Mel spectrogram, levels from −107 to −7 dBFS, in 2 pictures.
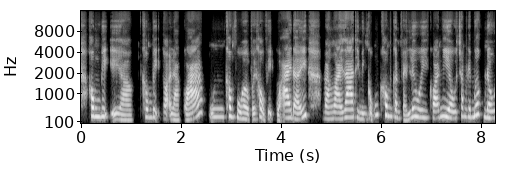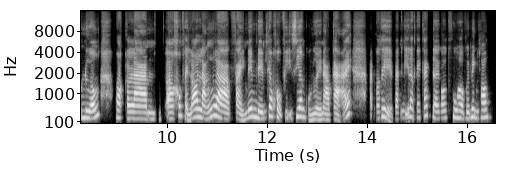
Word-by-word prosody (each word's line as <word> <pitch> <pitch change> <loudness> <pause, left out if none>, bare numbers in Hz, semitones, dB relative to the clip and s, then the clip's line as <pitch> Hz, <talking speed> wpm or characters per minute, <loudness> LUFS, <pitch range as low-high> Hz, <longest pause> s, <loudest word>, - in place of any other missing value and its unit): không 275 -2 +4
bị, 280 - -1
ờ, 160 -1 -2 0.2
không 255 -1 -3
bị, 250 0 -6
gọi 210 - -1
là, 165 -2 -1
quá, 320 - +3
ưm, 260 -1 -5
không 285 -2 +3
phù 225 - 0
hợp 195 -2 +3
với 180 +1 -2
khẩu - - 0
vị 375 - -4
của - - -3
ai 230 +1 +5
đấy. 210 - +2 0.3
Và 205 -1 0
ngoài 200 0 +1
ra 250 +1 +5
thì 235 - -7
mình 190 -2 -4
cũng 325 +2 -4
không 315 -7 +1
cần 240 -4 -2
phải 155 - -4
lưu 265 +8 0
ý 240 -2 -4
quá 220 -1 +4
nhiều 250 -5 +2
trong 280 -1 -3
cái 255 -1 -3
bước 330 +6 +1
nấu 230 -2 +1
nướng 230 +3 +2 0.3
hoặc 235 -3 -1
là, 205 -1 +5
ừm, 195 - -7 0.2
ờ, 205 0 +1
không 305 +8 -2
phải - - -3
lo 250 +9 +4
lắng 230 -1 +1
là 215 -10 +6
phải 170 -4 0
nêm 255 +6 0
nếm 210 -4 0
theo 290 - +3
khẩu - - -2
vị - - -10
riêng 270 -1 +1
của 170 - -11
người 175 0 -2
nào 175 -2 +1
cả 190 - +4
ấy. 325 +4 +1 0.4
Bạn - - -10
có 210 - -5
thể 265 +2 -1
bạn 200 - -3
nghĩ - - -6
là 270 -1 -2
cái 230 - -8
cách 290 +5 -2
đấy 220 -5 -2
có 220 +1 -3
phù 250 -3 -1
hợp 225 -2 +1
với 205 - -4
mình 260 -3 -2
không? 240 0 +2
230 Hz, 260 wpm, -23 LUFS, 205-270 Hz, 0.4 s, là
